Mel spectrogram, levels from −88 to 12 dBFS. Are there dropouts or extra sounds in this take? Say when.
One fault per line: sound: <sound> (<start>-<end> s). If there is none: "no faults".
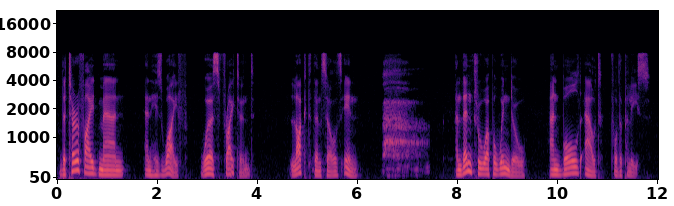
sound: sigh (6.5-7.5 s)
